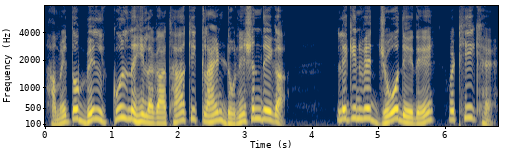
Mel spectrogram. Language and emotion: Hindi, surprised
